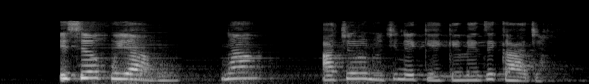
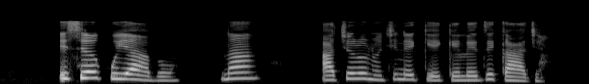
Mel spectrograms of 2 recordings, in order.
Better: second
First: noise reduction (neural separator model SepFormer DNS4)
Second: none

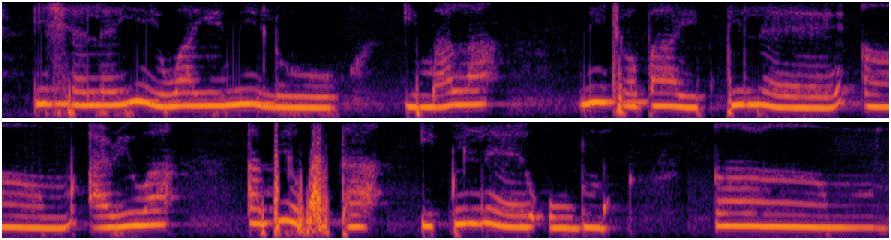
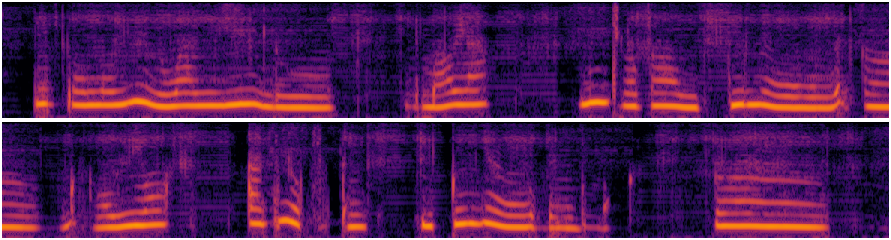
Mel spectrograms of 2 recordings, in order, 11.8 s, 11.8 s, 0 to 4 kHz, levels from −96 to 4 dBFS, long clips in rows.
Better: first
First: none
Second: noise reduction (neural separator model SepFormer WHAM!)

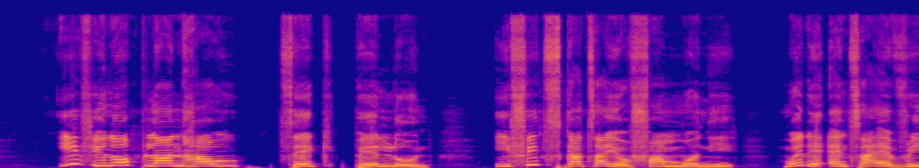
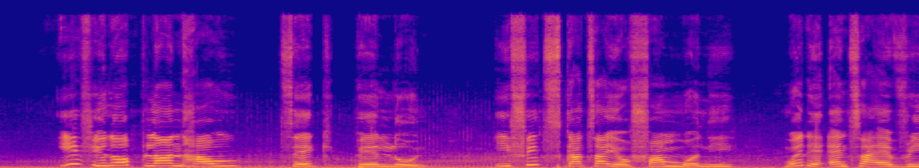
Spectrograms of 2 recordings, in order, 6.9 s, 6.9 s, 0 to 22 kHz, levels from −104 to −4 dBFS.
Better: first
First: none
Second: background sound (Motorcycle); 16 dB below the speech

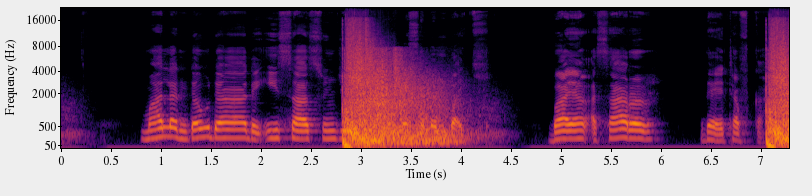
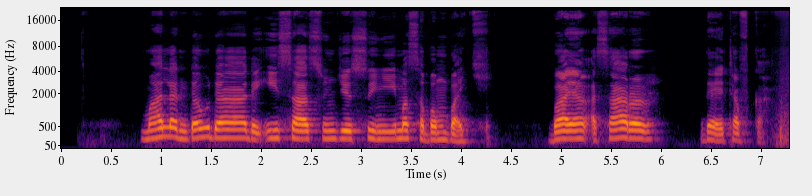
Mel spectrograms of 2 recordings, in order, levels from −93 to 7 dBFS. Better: second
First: background sound (Gunshot, gunfire); 3 dB above the speech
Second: none

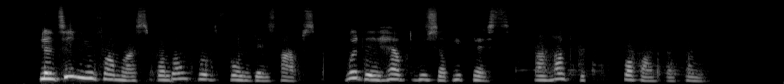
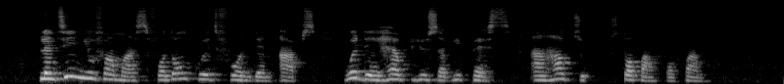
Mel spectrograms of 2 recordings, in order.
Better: second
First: noise reduction (neural mask model DeepFilterNet 3)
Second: none

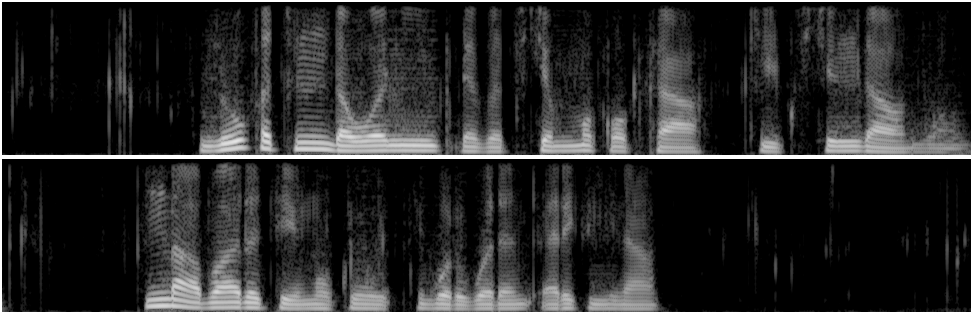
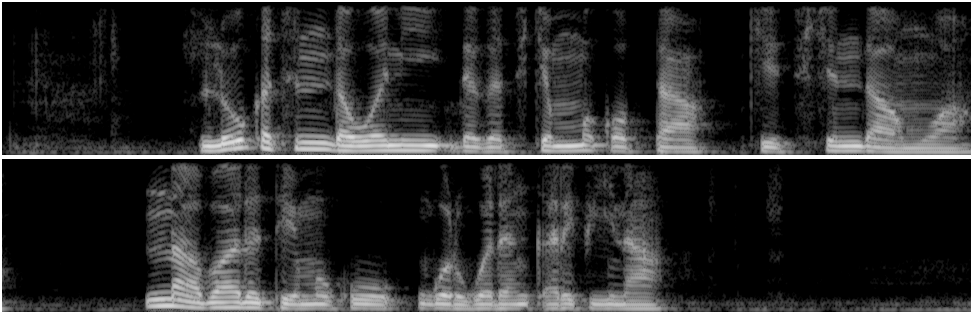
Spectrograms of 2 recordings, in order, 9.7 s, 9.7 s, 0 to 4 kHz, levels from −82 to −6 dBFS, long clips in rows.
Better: second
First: noise reduction (neural separator model SepFormer WHAMR!)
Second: none

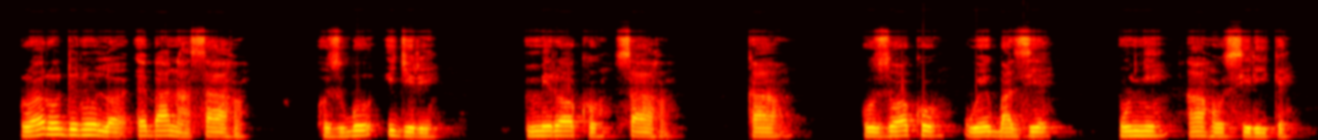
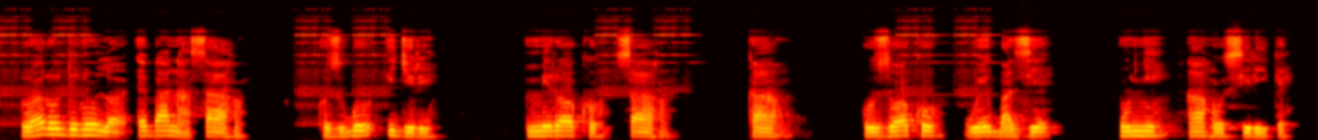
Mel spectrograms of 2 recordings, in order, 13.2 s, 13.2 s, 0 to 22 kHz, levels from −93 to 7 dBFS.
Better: first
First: none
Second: noise reduction (classical method Wiener filter)

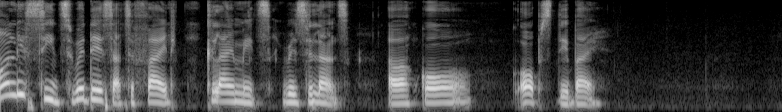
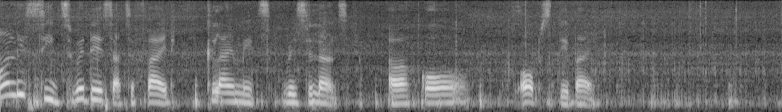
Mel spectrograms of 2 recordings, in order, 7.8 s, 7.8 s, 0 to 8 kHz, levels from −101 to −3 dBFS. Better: first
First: none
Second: background sound (Fire); 15 dB below the speech

